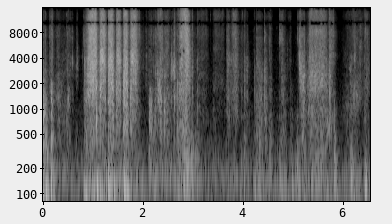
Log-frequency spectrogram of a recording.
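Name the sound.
rubbing and sanding embossed background paper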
